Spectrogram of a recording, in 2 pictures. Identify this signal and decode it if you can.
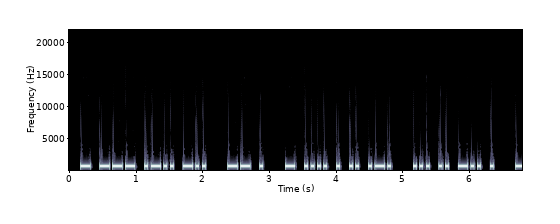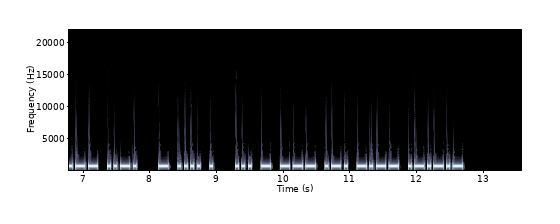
Morse code, heard as a keyed tone, about 25 wpm, 700 Hz. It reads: TOLD ME THEIR SIDE OF THE STORY.
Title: Sentences from Top 1000 Words - Review Part 5 - 25wpm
